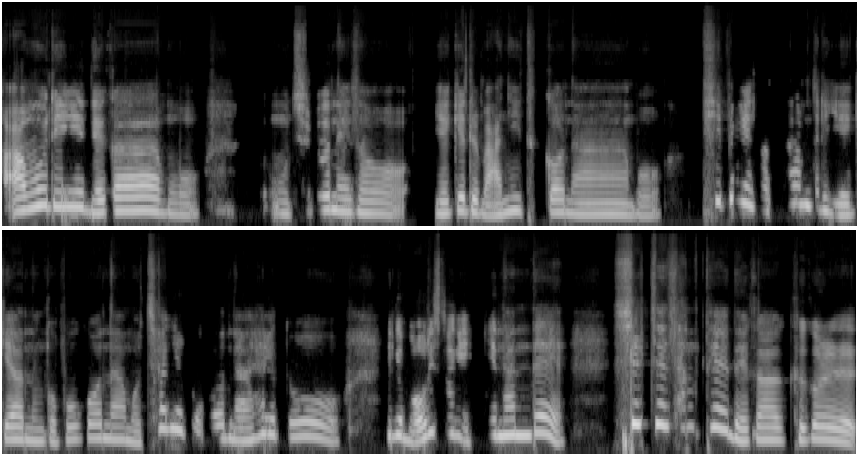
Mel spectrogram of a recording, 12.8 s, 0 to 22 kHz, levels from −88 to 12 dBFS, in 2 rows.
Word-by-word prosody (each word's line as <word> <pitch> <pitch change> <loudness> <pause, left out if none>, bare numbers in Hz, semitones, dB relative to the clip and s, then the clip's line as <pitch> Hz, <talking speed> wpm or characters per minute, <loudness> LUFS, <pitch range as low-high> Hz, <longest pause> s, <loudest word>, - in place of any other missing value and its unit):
아무리 260 +4 +4
내가 205 +2 +4
뭐 165 -4 -7 0.6
어 165 - -6
주변에서 185 -3 -2 0.2
얘기를 185 +3 +1
많이 170 +7 0
듣거나 160 -4 -3
뭐 140 -2 -8 0.3
TV에서 345 -5 -2 0.2
사람들이 280 -9 -3
얘기하는 185 +3 0
거 170 -2 -5
보거나 200 +3 -3
뭐 155 -3 -4
책을 360 - 0
보거나 205 -3 -3
해도 230 -5 -1 0.3
이게 255 0 +1
머릿속에 280 -1 +1
있긴 245 +10 -1
한데 260 +2 +4 0.3
실제 440 -1 +5
상태에 385 -2 -1
내가 190 - +1
그걸 185 -3 +2
205 Hz, 295 characters per minute, -20 LUFS, 175-260 Hz, 0.6 s, 실제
